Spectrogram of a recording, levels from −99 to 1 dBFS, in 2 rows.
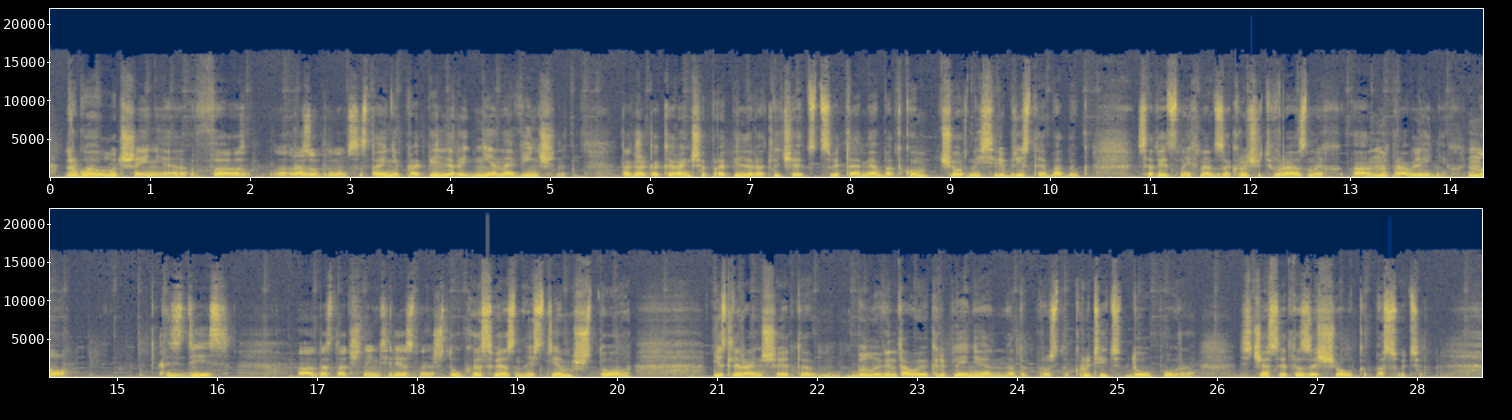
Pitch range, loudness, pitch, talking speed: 100-145 Hz, -11 LUFS, 120 Hz, 110 wpm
